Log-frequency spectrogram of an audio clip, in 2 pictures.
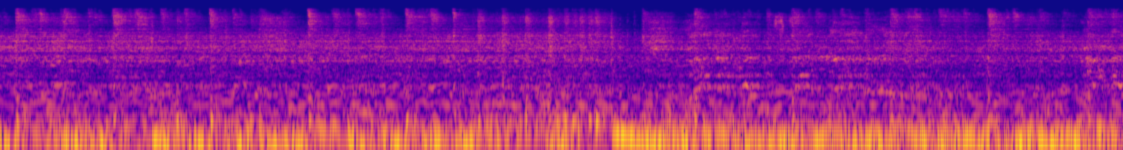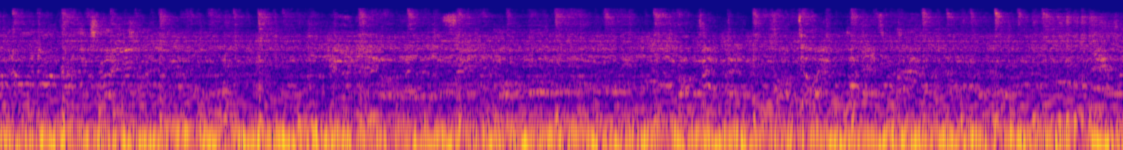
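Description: Live rock band playing loudly: electric guitar, bass and drums, with a singer's voice over the top.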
